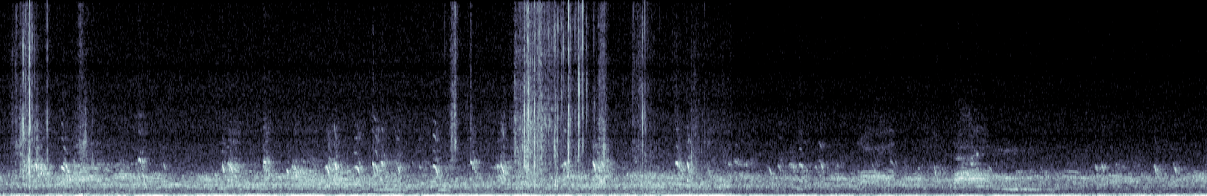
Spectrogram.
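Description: Birds chirping in short, quick calls scattered throughout, over a steady low rumble, with a few sharp clicks near the start and in the middle.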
